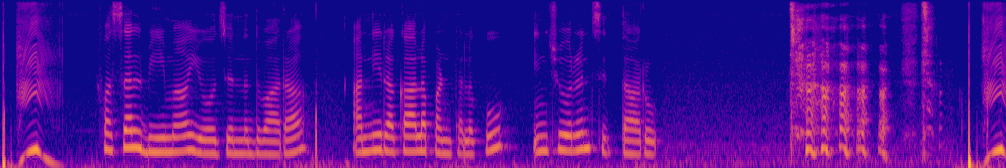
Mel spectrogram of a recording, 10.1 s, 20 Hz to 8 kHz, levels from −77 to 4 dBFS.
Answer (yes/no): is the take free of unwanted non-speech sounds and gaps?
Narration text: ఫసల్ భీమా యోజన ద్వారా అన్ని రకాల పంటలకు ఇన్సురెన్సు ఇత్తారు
no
